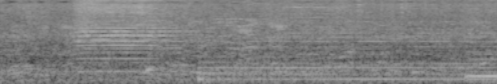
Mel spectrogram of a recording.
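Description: Vehicle horn sounding a long, steady note that starts about a second in, over a background of crowd chatter and street noise.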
